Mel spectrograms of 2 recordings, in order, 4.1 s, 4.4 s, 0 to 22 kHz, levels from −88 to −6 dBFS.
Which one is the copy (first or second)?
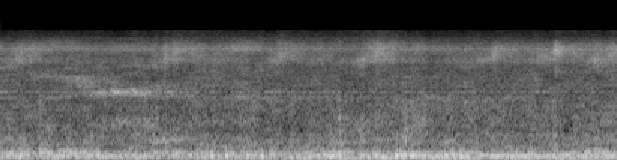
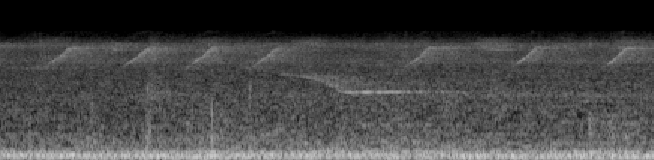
first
